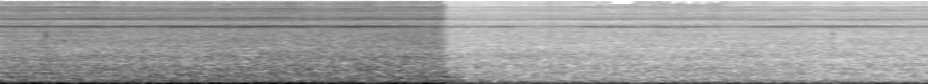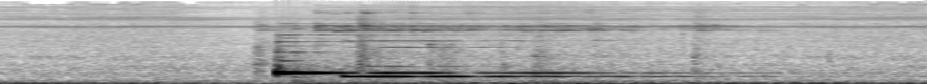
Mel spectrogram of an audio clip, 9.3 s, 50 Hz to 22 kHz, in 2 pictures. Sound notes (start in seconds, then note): 1.9 fan humming faintly; 6.0 bell dings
